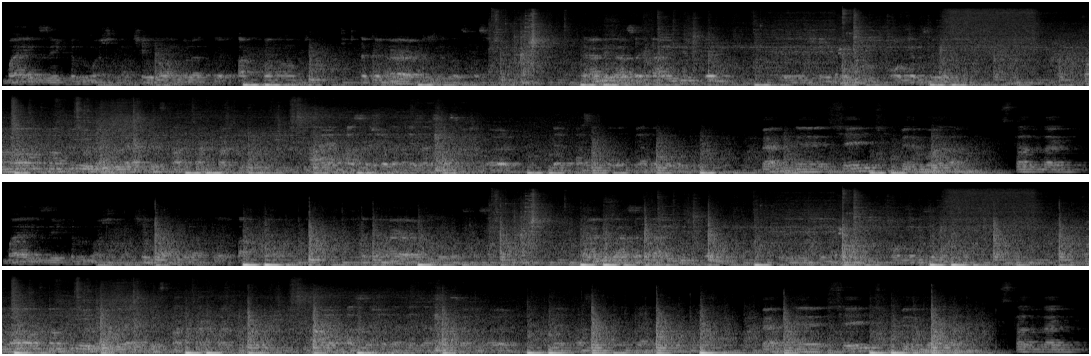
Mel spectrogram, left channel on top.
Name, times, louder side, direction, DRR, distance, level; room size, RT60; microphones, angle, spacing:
voice 1, 0.0-3.0 3.6-5.1 5.7-7.3 7.7-9.7 13.9-15.9 16.4-17.8, left 3 dB, 35° left, -3 dB, 1.4 m, -39 dB
sound 1, 1.0-20.8, right 6 dB, 80° right, 0.3 m, -33 dB
voice 2, 3.8-4.2 5.8-6.3 8.3-8.6 10.8-14.4 15.2-16.0 18.4-21.5, equal, 15° right, -5 dB, 2.0 m, -37 dB
sound 2, 4.9-16.9, left 1 dB, 5° left, 0.5 m, -42 dB
sound 3, 10.5-15.7, left 1 dB, 70° left, 1.2 m, -43 dB
6.7 x 6.0 x 3.0 m, 0.84 s
head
